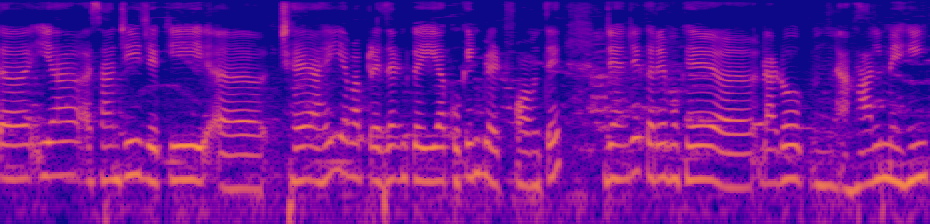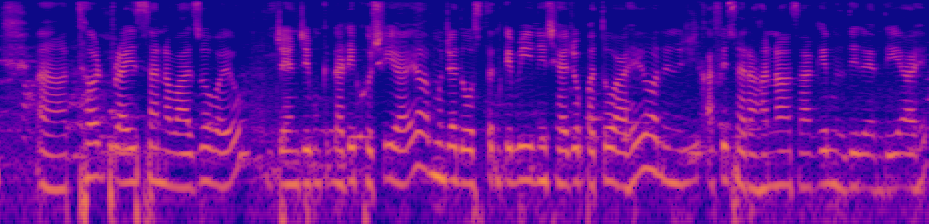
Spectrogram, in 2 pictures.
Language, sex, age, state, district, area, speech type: Sindhi, female, 30-45, Uttar Pradesh, Lucknow, urban, spontaneous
